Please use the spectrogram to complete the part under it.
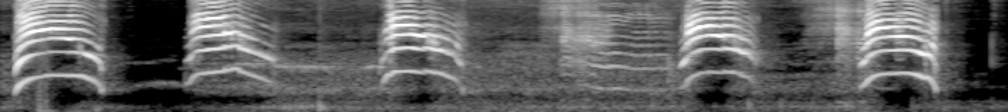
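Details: Domestic cat, a mother cleaning her kittens, giving six loud arched meows in about six seconds, each rising then falling, spaced roughly a second apart with quiet gaps between.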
